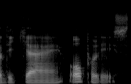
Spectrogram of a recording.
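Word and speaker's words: Δικαιόπολις: And also dikaioupolis. The kai is long.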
